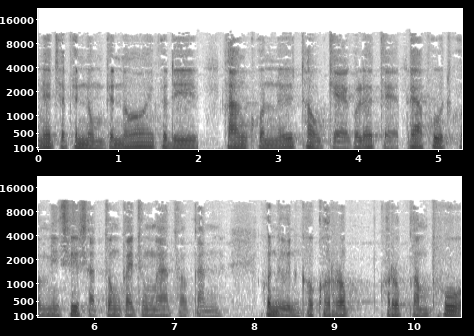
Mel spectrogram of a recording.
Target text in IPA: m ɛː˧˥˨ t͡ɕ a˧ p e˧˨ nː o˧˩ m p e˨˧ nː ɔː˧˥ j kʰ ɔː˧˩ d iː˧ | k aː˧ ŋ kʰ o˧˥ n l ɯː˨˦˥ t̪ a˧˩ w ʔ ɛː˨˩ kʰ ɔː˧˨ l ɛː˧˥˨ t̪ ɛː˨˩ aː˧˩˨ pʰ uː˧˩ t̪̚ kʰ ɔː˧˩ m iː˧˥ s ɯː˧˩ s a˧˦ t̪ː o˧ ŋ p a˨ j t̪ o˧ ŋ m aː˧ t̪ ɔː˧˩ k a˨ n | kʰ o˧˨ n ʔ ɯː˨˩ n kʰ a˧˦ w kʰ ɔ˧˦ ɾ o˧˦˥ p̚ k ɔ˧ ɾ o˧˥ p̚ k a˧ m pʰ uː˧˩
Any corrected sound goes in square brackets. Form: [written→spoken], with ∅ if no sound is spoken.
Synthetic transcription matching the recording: m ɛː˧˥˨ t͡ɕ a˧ p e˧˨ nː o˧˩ m p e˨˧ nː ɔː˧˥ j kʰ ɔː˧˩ d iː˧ | k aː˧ ŋ kʰ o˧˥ n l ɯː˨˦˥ [t̪→t̪ʰ] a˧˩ w [ʔ→k] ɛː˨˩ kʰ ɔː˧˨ l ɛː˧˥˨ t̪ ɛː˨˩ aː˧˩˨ pʰ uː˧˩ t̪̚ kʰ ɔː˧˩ m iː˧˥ s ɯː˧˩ s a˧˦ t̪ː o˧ ŋ p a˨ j t̪ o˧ ŋ m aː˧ t̪ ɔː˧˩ k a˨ n | kʰ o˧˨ n ʔ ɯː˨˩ n kʰ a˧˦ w kʰ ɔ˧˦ ɾ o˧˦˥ p̚ [k→kʰ] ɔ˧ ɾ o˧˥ p̚ k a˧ m pʰ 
